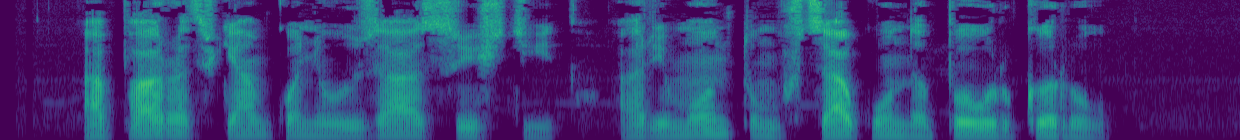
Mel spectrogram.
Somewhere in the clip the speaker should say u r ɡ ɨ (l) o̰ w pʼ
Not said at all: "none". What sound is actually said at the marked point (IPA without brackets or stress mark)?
r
